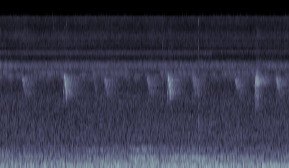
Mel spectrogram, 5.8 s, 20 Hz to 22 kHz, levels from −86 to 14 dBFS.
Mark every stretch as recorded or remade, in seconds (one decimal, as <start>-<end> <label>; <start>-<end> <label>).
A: 0.0-5.8 remade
